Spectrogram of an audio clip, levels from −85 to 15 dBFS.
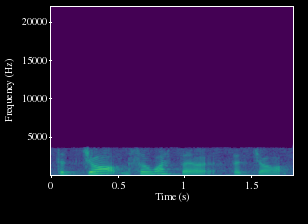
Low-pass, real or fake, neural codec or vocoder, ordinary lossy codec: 3.6 kHz; real; none; none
